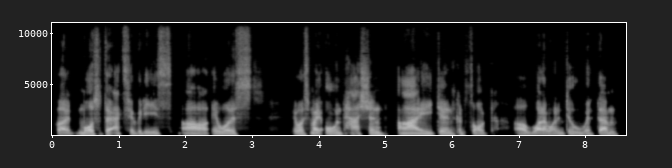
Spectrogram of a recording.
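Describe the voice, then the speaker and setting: A young man from Thailand, a college freshman, answering interview questions carefully with many pauses and ums. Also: lowish voice, a bit bright, dry recording, rough recording. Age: young adult.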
